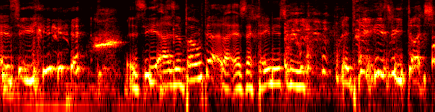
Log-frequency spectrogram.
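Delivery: words breaking into laughter; laughing. Real, not acted. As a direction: talk through helpless laughing. Storyteller in laughing fit.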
